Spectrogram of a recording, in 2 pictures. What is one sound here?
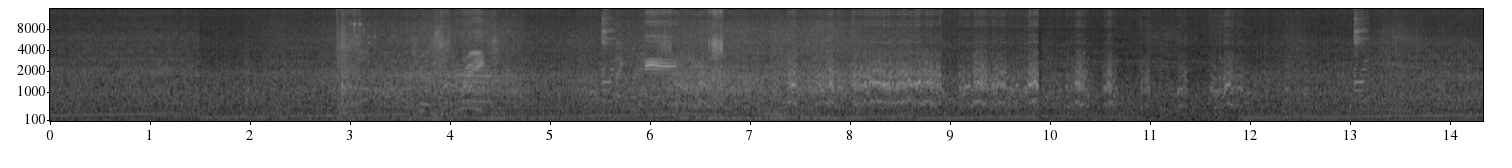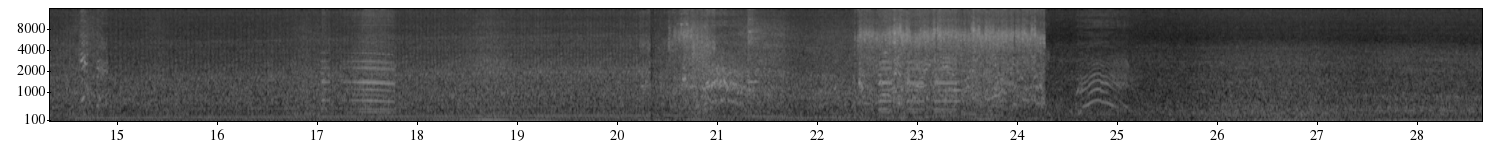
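A car engine roars and climbs in pitch again and again as it shifts up through its gears.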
